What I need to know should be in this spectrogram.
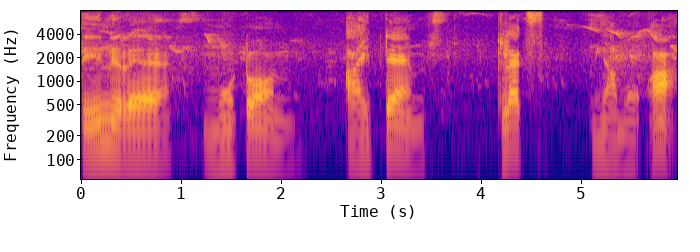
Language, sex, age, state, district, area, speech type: Santali, male, 45-60, Jharkhand, East Singhbhum, rural, read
